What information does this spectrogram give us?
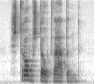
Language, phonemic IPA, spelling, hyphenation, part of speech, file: Dutch, /ˈstroːm.stoːtˌʋaː.pə(n)/, stroomstootwapen, stroom‧stoot‧wa‧pen, noun, Nl-stroomstootwapen.ogg
- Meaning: a taser (electro-stun weapon)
